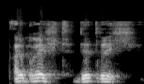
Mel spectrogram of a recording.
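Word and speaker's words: Albrecht Dittrich: Albrecht Diedrich. The Dich sound is a tough one for American speakers.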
